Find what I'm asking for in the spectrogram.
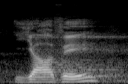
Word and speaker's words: Yahweh: And it is written with four letters, which we pronounce as Yahweh, but since God's holy name is never pronounced by Jews or Christians, we say Lord.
